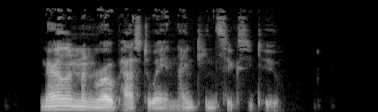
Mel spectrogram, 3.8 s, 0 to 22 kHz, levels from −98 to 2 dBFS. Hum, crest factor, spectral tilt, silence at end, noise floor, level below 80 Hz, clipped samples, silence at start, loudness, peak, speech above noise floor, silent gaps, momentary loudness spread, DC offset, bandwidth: none; 22 dB; -5.5 dB/octave; 1 s; -90 dBFS; -58 dBFS; under 0.1%; 0.4 s; -26 LUFS; -6 dBFS; 64 dB; none; 18 LU; under 0.1%; 16 kHz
